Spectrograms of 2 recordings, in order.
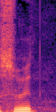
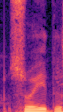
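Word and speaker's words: Swede: Así que de fondo, ahí tienen Hooked on a Feeling de Blue Suite, o Suede creo que es Suede, es como se pronuncia.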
